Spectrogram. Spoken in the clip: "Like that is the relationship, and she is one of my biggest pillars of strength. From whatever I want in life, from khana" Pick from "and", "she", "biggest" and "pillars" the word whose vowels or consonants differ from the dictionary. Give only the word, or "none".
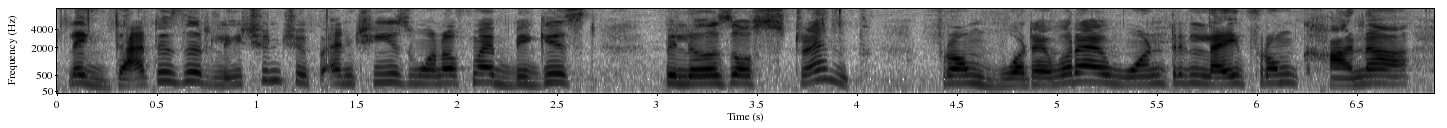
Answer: none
